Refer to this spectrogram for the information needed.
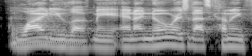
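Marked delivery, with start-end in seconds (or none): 0.1-1.1 put-on super sad voice. Retelling her question asked while looking in the eyes: imitating someone super sad. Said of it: "with being super sad".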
